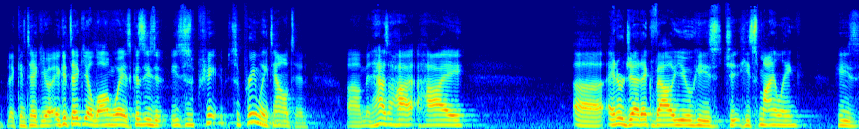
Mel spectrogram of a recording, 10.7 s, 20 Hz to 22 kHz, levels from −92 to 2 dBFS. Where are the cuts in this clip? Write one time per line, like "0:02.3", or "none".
0:09.4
